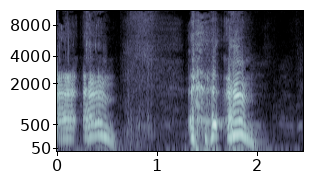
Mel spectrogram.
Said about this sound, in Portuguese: Ai, deu-me aqui uma tosse esquisita.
